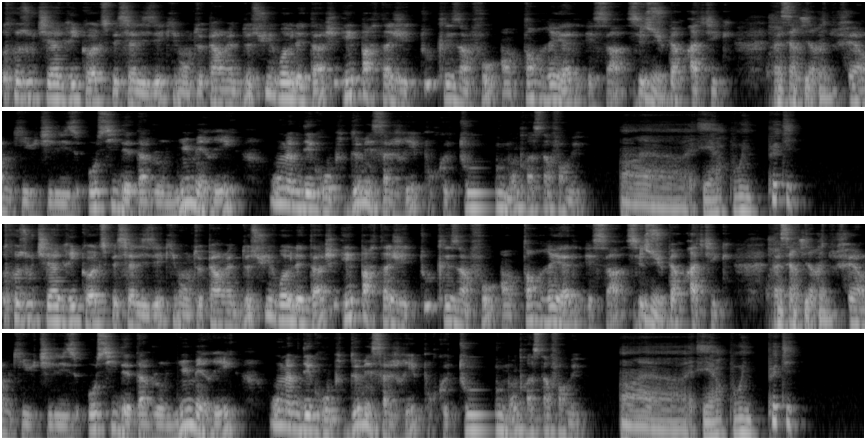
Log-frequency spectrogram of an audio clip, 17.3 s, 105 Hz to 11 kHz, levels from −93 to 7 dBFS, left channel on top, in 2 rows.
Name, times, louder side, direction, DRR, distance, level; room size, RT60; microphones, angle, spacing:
voice 1, 0.0-14.4, right 1 dB, 60° right, 1.2 m, -32 dB
voice 2, 7.6-8.3 14.8-16.6, right 3 dB, 35° right, 0.4 m, -35 dB
5.3 x 4.1 x 2.3 m
head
